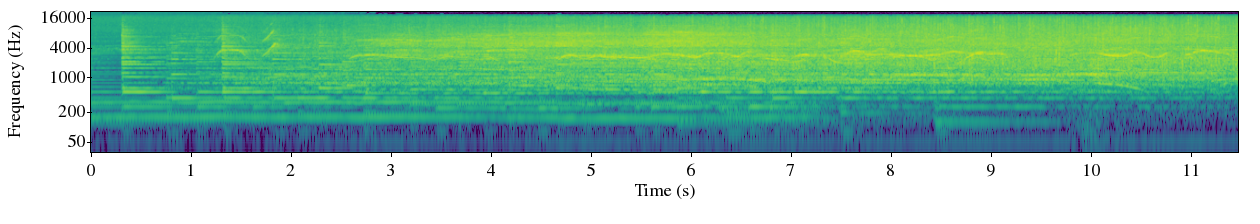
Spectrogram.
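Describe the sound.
Audience applause at a live music performance: sustained clapping through the whole stretch, with high warbling sounds mixed in.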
